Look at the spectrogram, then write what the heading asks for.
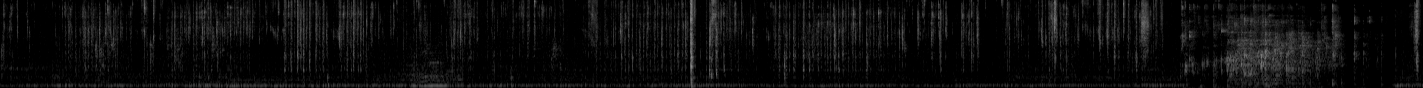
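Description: Close-miked chewing of crunchy food: a continual run of small crackling clicks, with one sharper click about midway. Near the end comes a denser, louder stretch as she drinks from a mug. A steady low hum runs underneath.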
